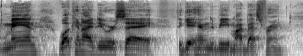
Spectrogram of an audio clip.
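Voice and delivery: usual speaking voice

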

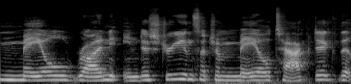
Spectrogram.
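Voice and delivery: ordinary talk

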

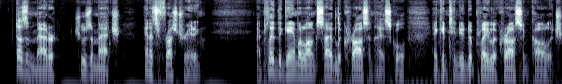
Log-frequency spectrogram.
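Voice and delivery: amateurish put-on Canadian accent.

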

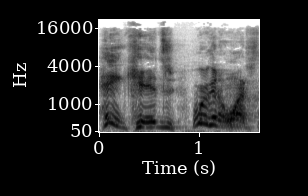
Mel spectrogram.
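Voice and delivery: campy, hammy horror-host voice, high and loud. Imitating a horror villain introducing episodes as a host: campy Freddy horror-host voice. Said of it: "doing Crypt Keeper stuff".

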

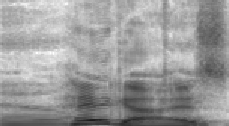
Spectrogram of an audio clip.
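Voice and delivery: high, loud Southern California way of talking. Imitating how a guy in a play talked, in a southern california voice. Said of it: "It was very like... Southern California".

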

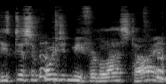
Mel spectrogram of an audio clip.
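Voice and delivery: thick comic Irish brogue. Game master voicing a character in the game: comic stage-Irish accent. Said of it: "At what point did you become this Irish?".

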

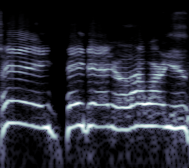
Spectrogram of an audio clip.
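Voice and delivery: grating, very high, drawn-out annoying yell. Describing a neighbor who greets you as you leave for work: imitating an annoying yell. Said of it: "he like annoyingly yells".

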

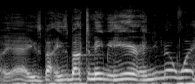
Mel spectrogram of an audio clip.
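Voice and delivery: put-on British accent.

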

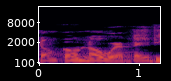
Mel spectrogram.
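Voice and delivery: whispering in a put-on voice. Retelling how an old sponsor held him close: imitating someone whispering. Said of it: "she's whispering in my ear".

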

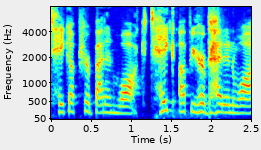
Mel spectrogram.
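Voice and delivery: restrained, mild yell, said twice over. Retelling how he screamed over his dad until the monitor beeped: retelling a scream at full lungs. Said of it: "start screaming at the top of my lungs".

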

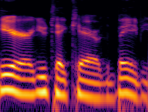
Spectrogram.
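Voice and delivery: ordinary delivery

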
